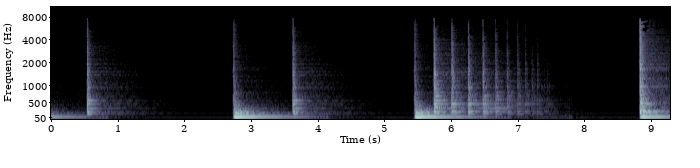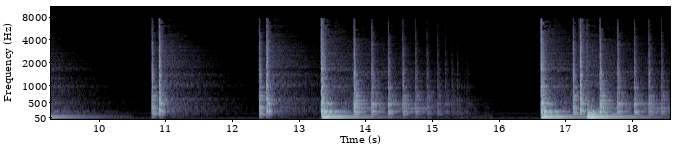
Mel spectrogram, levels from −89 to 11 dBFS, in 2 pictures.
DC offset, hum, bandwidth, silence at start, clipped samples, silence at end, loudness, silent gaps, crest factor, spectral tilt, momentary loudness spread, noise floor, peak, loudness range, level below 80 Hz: under 0.1%; none; 8 kHz; 0 s; under 0.1%; 0 s; -25 LUFS; none; 24 dB; -6.5 dB/octave; 21 LU; -82 dBFS; -4 dBFS; 6 LU; -30 dBFS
